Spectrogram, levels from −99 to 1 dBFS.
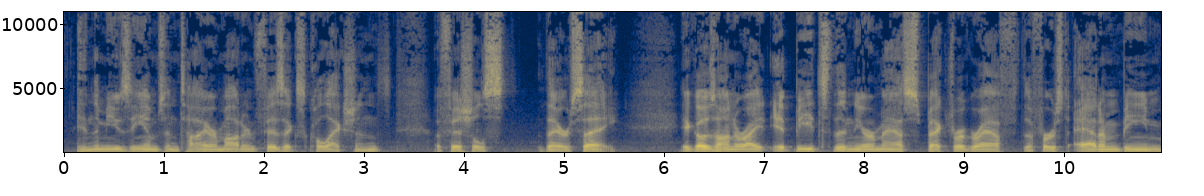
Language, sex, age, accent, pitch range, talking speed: English, male, 40-59, American, 95-115 Hz, 125 wpm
